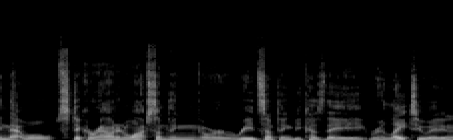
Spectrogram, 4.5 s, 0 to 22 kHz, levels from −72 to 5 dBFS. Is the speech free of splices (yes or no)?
yes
